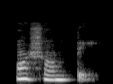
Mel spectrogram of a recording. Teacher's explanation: The CH in French becomes sh.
